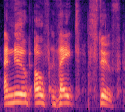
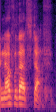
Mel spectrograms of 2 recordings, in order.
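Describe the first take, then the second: First: The vowels are strangely distorted in each word. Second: The words are pronounced in ordinary English. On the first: "You gotta pronounce it like this" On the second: "I'm gonna just say enough of that stuff"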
